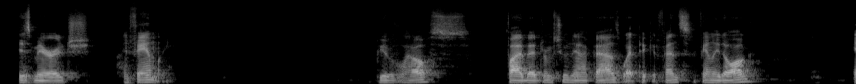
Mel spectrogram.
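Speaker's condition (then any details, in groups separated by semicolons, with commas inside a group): No condition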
